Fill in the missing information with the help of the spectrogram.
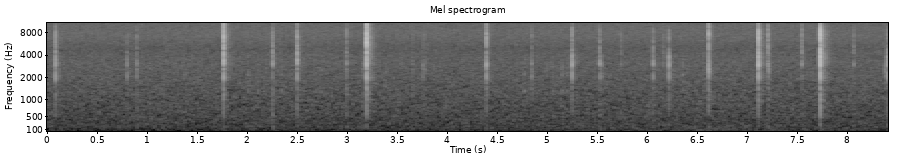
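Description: Long nails tap and scratch a medium hollow plastic paddle hair brush, out of its packaging, with a grey matte back and white-and-pink plastic pins, first on the back and then on the bristle side. About 16 sharp, bright clicks and ticks stand apart over a quiet hiss, each dying away almost instantly.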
